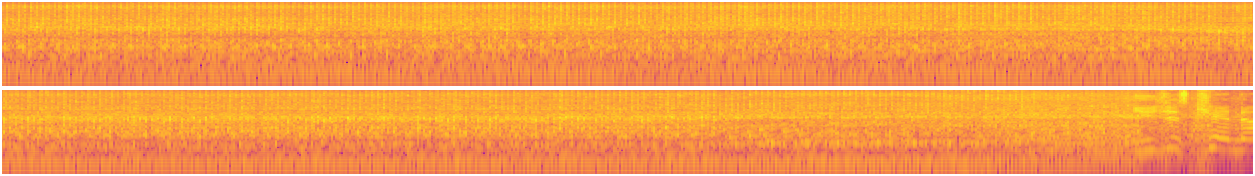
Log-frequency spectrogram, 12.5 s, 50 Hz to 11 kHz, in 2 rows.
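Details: 1991 first-gen 12V Cummins 5-speed with VE pump, just after a quick cold start: low, steady diesel clatter at an even idle with no stumble or misses. Normal idle.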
